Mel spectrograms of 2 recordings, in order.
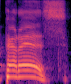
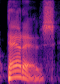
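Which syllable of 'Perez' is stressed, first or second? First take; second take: second; first. First: The stress is on the second syllable. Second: The stress is on the first syllable.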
